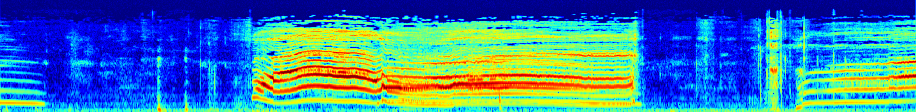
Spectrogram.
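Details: Domestic cat giving a long, loud, drawn-out meow lasting about four seconds, steady and slightly wavering, followed by a shorter rising meow near the end; quiet room background with faint clicks between calls.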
